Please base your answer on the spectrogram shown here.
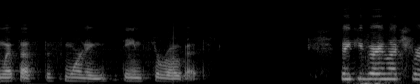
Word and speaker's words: Serovich: I apologize, that's Serovich. I want to make sure I pronounce it correctly.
